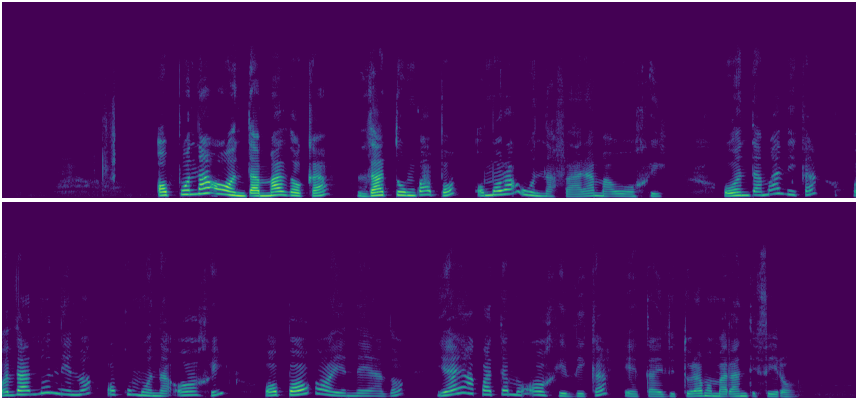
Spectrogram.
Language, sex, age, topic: Oshiwambo, female, 25-35, agriculture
